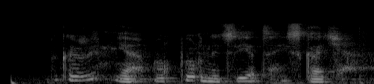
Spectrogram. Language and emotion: Russian, sad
